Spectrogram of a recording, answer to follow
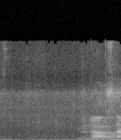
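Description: A low steady hum in a quiet pause at the lectern microphone, then a man's voice starts near the end with a drawn-out sound.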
